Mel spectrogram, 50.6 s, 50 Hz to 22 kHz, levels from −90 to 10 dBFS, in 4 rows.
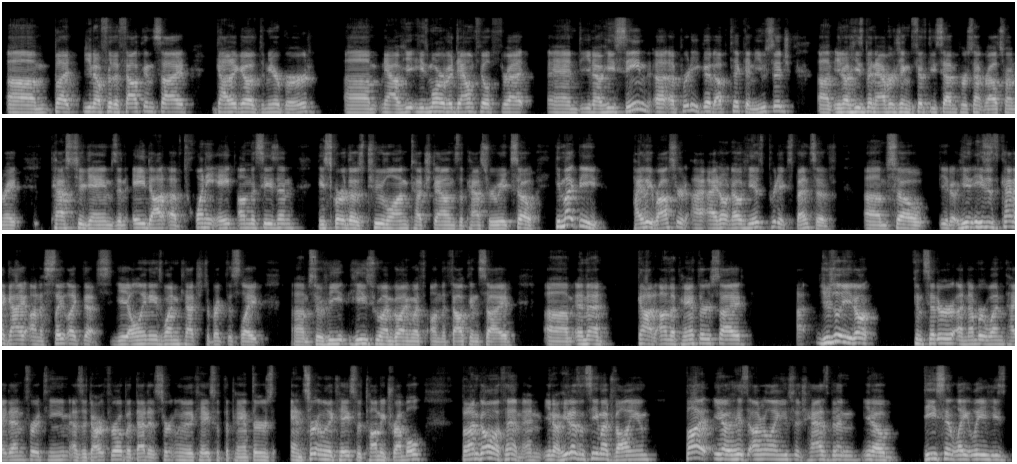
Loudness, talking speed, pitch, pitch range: -22 LUFS, 215 wpm, 140 Hz, 125-150 Hz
